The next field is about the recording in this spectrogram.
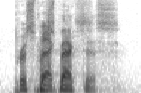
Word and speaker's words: Prospectus: You put a lot on the O there. – Baseball Prospectus? – Yeah, it's still a little heavy on the O, but you're there. – Prospectus. – Pretend the O is like a silent U. Prospectus.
